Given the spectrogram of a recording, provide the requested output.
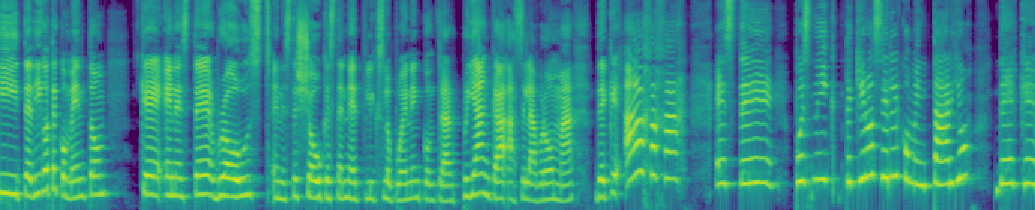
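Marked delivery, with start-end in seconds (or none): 8.3-13.8 very high-pitched put-on voice. Quoting a joke from a roast show on Netflix: Pati Chapoy voice. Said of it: "¿por qué estoy haciendo la voz de Pati Chapoy?".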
